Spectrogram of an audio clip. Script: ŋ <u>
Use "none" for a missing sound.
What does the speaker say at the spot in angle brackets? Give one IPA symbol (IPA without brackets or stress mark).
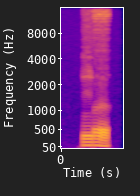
ʊ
